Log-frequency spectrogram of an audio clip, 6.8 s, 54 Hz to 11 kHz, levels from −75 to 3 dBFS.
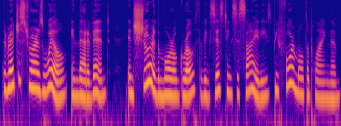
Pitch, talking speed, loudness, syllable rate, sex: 220 Hz, 140 wpm, -20 LUFS, 4.8 syllables/s, female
